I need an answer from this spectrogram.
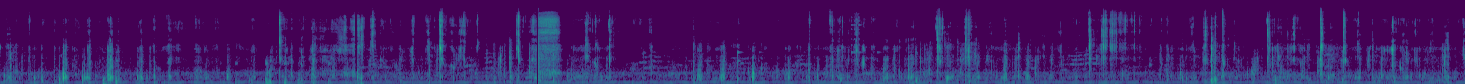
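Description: Close-miked eating: many irregular crisp crunches and chewing as crispy fried chicken and rice are eaten by hand.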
